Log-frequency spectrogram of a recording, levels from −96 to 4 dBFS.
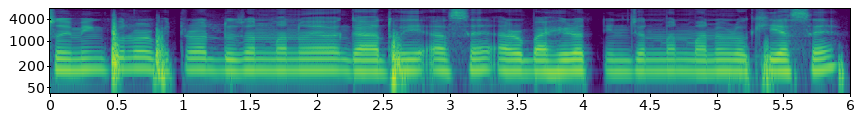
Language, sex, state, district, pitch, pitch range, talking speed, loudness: Assamese, male, Assam, Sonitpur, 155 Hz, 150-160 Hz, 150 wpm, -21 LUFS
